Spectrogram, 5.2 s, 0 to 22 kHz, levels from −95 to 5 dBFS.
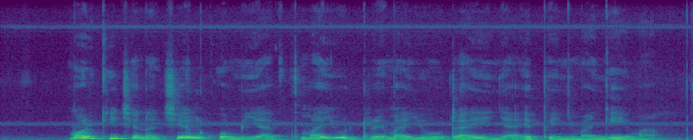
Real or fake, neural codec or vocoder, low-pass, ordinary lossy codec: real; none; none; none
